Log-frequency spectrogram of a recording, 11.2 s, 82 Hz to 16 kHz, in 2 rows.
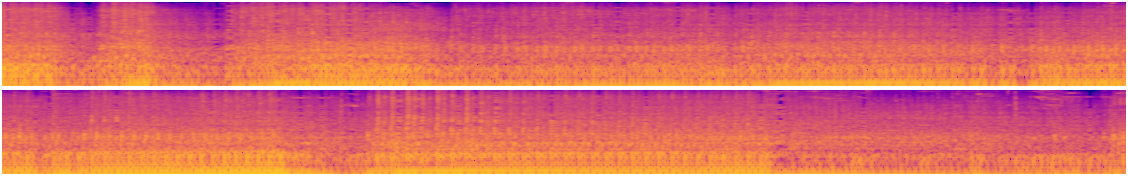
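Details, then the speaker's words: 1979 Harley-Davidson Ironhead Sportster 1000cc, first start since being ridden home about two weeks earlier: a lumpy V-twin idle with a strong low thump and a few throttle blips. It pulls cleanly, a normal healthy idle. "the first time I've started it I think that sounds brilliant so we'll just take it for a little ride around the block"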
